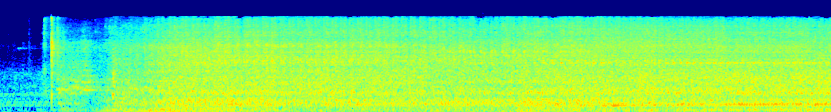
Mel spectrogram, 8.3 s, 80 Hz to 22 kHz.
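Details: 1948 Ford F-5 truck, cold start after sitting unrun for over a year, on choke with the throttle pumped by hand: brief cranking, then it catches and settles into a steady, even idle with no knocks or misses; a good start.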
